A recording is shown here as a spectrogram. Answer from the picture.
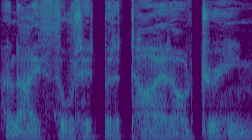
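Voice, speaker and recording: A man puts on a character voice that is raspy and very deep, low in pitch. He speaks at a moderate pace in a weary tone. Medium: video game. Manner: weary, detached.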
